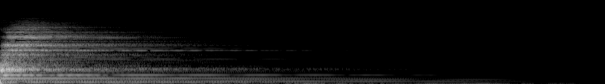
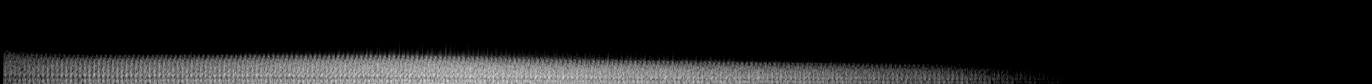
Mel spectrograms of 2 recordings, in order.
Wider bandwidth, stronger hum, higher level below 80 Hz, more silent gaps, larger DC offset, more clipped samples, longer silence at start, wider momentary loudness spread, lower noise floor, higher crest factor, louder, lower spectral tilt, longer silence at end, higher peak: first, 9.6 kHz vs 2.3 kHz; second, none vs 60 Hz at -45 dBFS; second, -56 dBFS vs -32 dBFS; neither; neither; neither; about the same, 0 s vs 0.05 s; first, 28 LU vs 20 LU; second, -74 dBFS vs -82 dBFS; about the same, 24 dB vs 20 dB; second, -26 LUFS vs -20 LUFS; second, -4 dB/octave vs -13.5 dB/octave; second, 3.6 s vs 4.2 s; second, -6 dBFS vs -2 dBFS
